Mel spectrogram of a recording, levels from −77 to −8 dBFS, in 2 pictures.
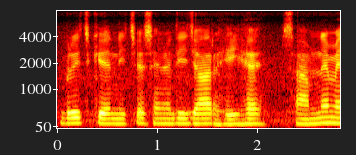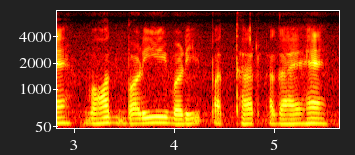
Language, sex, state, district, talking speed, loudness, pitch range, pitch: Hindi, male, Arunachal Pradesh, Lower Dibang Valley, 170 wpm, -20 LUFS, 120-135 Hz, 125 Hz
